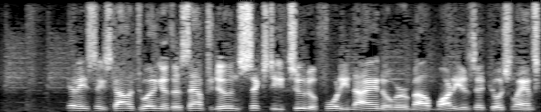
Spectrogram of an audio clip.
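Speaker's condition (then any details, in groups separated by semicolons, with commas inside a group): No condition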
